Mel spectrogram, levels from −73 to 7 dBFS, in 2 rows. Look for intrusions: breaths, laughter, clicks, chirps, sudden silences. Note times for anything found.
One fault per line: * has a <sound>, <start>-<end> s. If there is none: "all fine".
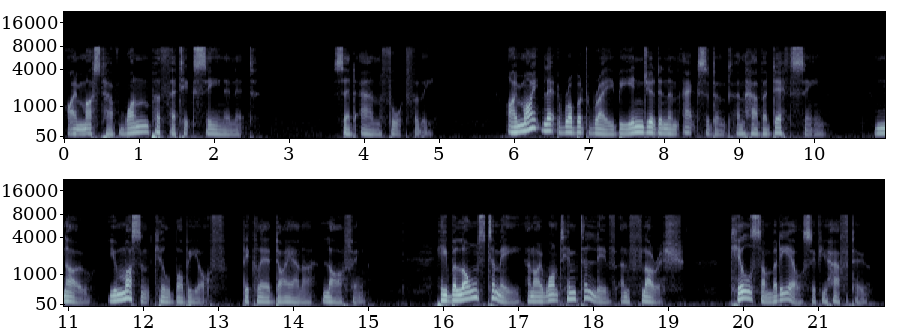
all fine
